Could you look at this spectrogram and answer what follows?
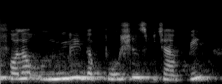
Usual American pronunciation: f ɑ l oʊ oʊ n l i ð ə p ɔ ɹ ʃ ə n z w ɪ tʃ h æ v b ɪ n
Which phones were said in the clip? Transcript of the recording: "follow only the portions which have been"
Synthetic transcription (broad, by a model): f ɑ l oʊ oʊ n l i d ə p ɔ ʃ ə n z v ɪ tʃ h æ v b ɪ n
